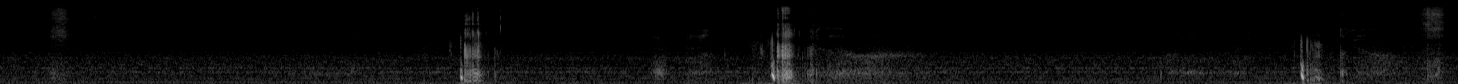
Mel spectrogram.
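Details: Four or five short, muffled sneeze bursts over about fifteen seconds in a quiet room from a female: stifled sneezes, held back with the mouth closed.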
